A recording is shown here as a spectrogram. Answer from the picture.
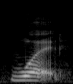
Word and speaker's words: would: La palabra would tiene una l, pero no se pronuncia, así que no es would, es would.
